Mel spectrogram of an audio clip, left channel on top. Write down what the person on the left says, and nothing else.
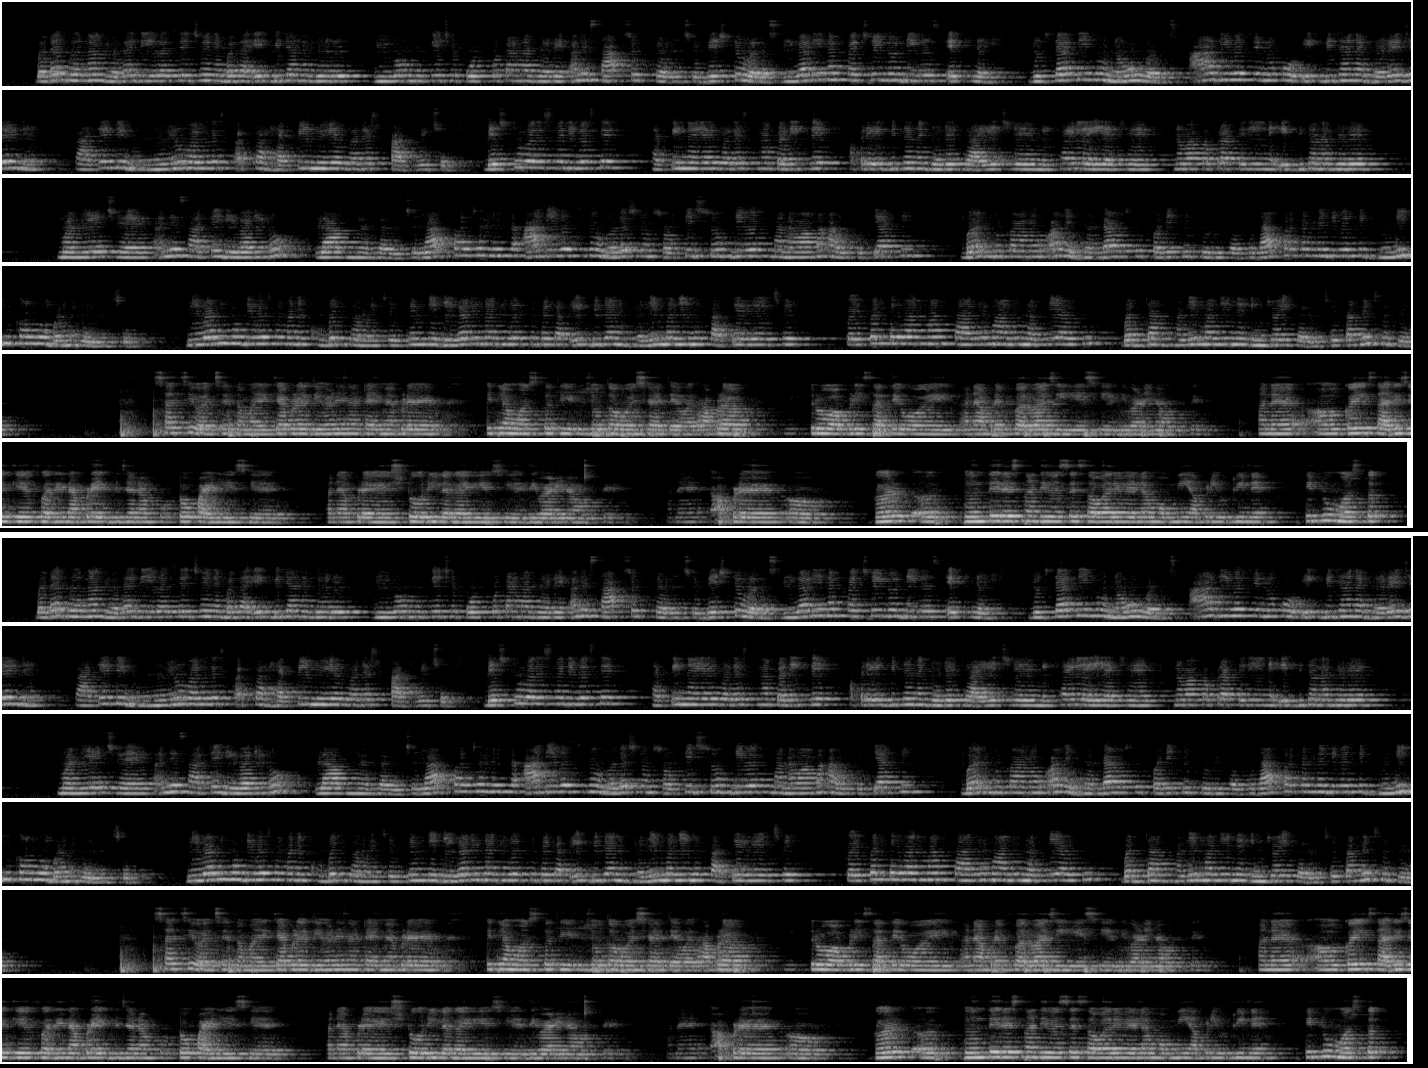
<inaudible> સાચી વાત છે તમારી કે આપડે દિવાળી ના ટાઈમે આપડે કેટલા મસ્ત થી ઉજવતા હોય છે તહેવાર આપણા મિત્રો આપણી સાથે હોય અને આપણે ફરવા જઈએ છીએ દિવાળી ના વખતે અને અ કઈ સારી જગ્યાએ ફરીને આપણે એકબીજાના ફો ટો પાડીએ છીએ અને આપડે સ્ટોરી લગાવીએ છીએ દિવાળી ના વખતે અને આપડે અ ઘર ધનતેરસ ના દિવસે સવારે વહેલા મમ્મી આપડી ઉઠીને કેટલું મસ્ત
